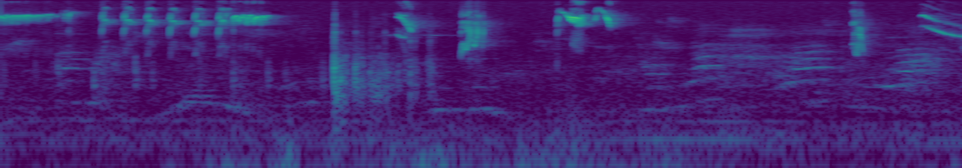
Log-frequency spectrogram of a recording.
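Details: Orange-headed thrush, a caged bird being readied for a song contest, singing a varied phrase of high whistles, rapid chattering notes and sharp squeaks with short pauses, over a low background rumble.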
